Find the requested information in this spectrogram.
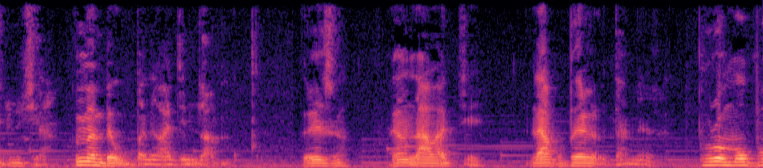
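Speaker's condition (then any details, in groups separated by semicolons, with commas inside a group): Parkinson's disease; also dementia, over eighty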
